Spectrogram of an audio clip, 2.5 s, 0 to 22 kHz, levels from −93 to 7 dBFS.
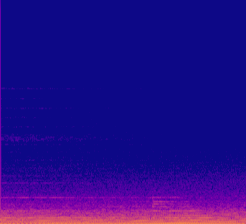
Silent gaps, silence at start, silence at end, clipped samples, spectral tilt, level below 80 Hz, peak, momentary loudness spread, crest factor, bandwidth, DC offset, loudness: none; 0 s; 0 s; under 0.1%; -11.5 dB/octave; -30 dBFS; -16 dBFS; 4 LU; 12 dB; 3.3 kHz; under 0.1%; -29 LUFS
